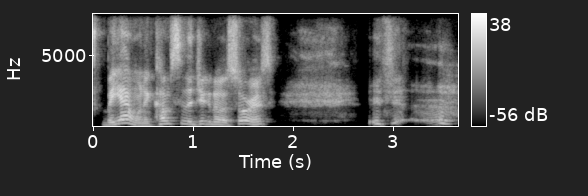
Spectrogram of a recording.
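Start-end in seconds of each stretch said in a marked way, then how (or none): 2.7-3.6 mid-yawn; speaking through a yawn. Real, not acted. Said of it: "I think I have, like, chronic yawning".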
